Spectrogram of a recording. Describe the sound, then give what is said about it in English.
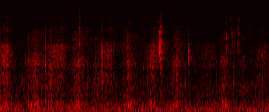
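Crunching of someone chewing crunchy cereal, a steady run of crisp, crackly bites with one sharper crunch midway, no talking. “Wow, it's crunchy.”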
